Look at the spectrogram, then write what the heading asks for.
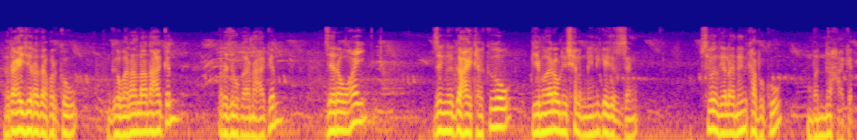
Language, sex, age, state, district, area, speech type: Bodo, male, 60+, Assam, Udalguri, urban, spontaneous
